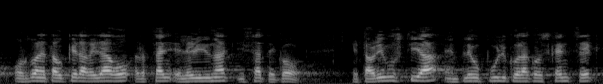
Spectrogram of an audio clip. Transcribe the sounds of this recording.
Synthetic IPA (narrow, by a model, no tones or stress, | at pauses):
o̞ɾðuane̞t̪aːwke̞ɾaɣ̞e̞jaɣ̞o̞ʔe̞ɾt͡saɲe̞le̞βiðunakisat̪e̞ko̞ | e̞t̪ao̞ɾiɣ̞ust̪iae̞mple̞upuβliko̞ɾako̞e̞skajnt͡se̞k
